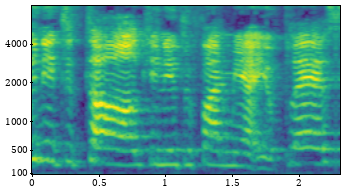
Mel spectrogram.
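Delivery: insistent, loud yelling. Retelling a phone call where she yelled at him: retelling own yelling. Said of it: "Why are you yelling?".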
